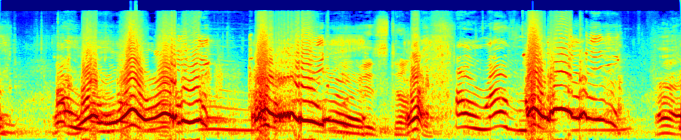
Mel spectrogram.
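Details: Pet dog howling and 'talking' up close, a series of loud wavering, yodel-like howls with rising and falling pitch, several bursts over seven seconds, with a woman speaking affectionately nearby.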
